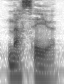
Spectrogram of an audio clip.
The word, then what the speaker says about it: Marseille: sont passés au français ils ont gardé l'accent tique sur l'avant-dernière syllabe qu'il avait dans marseill donc c'est devenu Marseille en fait de manière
